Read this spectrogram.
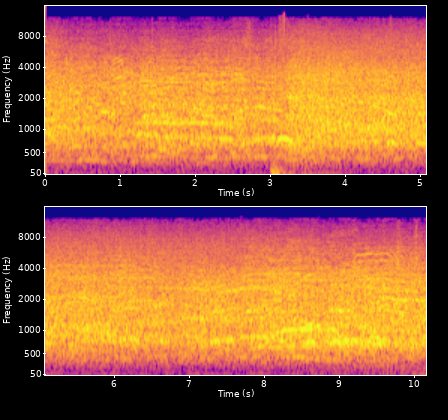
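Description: A large crowd cheers and murmurs steadily in a big echoing arena.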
